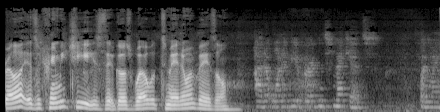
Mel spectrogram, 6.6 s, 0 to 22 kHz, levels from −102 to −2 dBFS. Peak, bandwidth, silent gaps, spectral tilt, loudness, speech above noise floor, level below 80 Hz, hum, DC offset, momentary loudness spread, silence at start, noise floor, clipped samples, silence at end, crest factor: -4 dBFS; 16 kHz; none; -6 dB/octave; -21 LUFS; 35 dB; -60 dBFS; none; under 0.1%; 23 LU; 0.1 s; -56 dBFS; under 0.1%; 0 s; 18 dB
